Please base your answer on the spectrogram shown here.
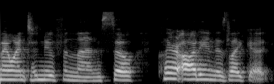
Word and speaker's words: clairaudient: So you said you had several signs and you had these like clairaudient audience, or how do you say it?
